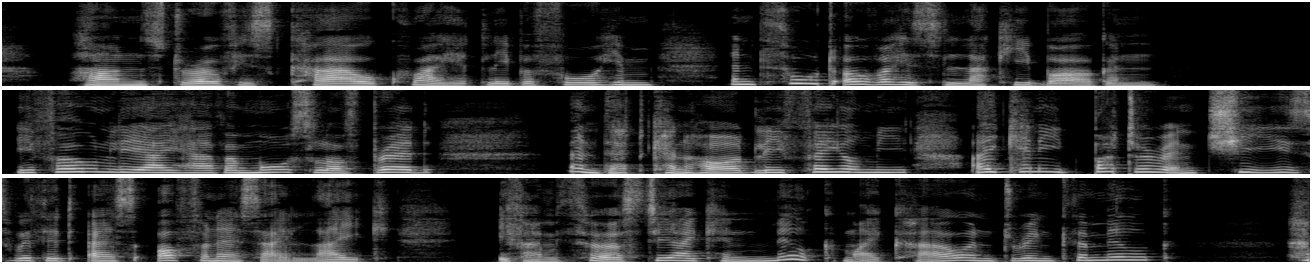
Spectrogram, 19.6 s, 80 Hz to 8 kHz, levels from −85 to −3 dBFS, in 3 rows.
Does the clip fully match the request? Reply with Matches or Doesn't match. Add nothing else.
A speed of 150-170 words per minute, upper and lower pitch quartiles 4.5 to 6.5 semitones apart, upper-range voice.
Matches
